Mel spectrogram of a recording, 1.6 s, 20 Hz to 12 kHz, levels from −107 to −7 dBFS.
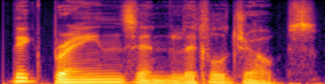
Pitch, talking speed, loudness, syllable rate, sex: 100 Hz, 185 wpm, -19 LUFS, 3.9 syllables/s, male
